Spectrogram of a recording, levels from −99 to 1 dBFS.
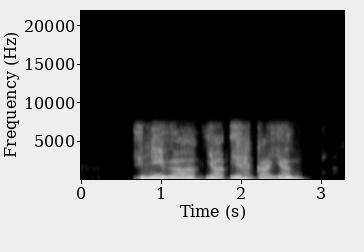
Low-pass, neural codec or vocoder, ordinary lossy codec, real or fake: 7.2 kHz; codec, 44.1 kHz, 2.6 kbps, SNAC; Opus, 16 kbps; fake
